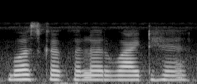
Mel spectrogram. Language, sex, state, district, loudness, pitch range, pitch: Hindi, female, Jharkhand, Palamu, -15 LUFS, 210-220 Hz, 210 Hz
